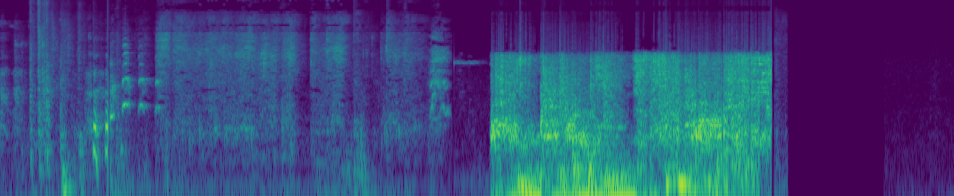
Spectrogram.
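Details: Knocks, a door-like slam and faint voices give way to a loud steady burst of broadband noise with a music-like tone, then silence.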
